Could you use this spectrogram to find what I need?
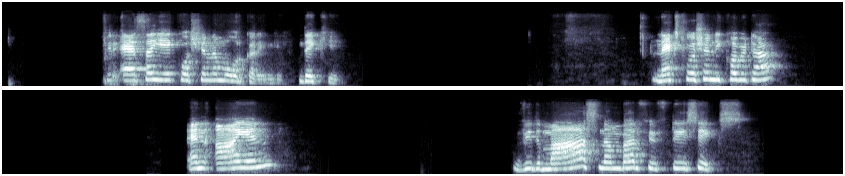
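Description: A woman speaks calmly into a microphone, in short bursts with pauses.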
